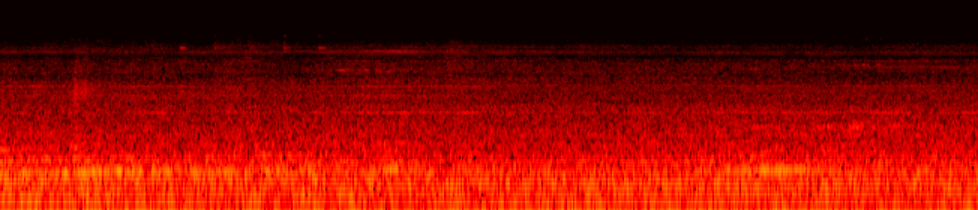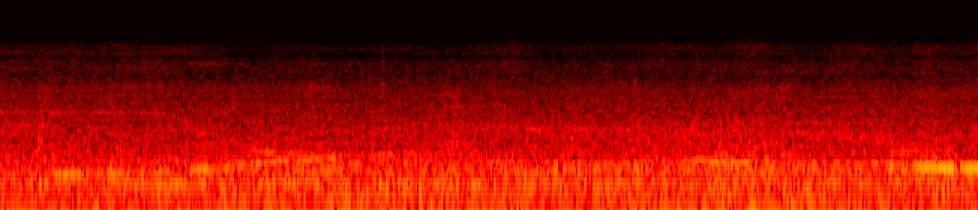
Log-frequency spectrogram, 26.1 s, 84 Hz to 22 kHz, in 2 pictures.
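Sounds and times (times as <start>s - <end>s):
faint engine hum: 0.0s - 26.0s
vehicle engines rumbling: 0.0s - 26.0s.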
